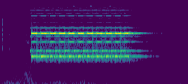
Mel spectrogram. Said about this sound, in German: Das Telefonklingeln erlöst.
